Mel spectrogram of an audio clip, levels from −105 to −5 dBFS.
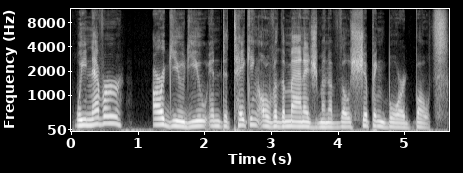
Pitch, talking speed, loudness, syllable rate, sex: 140 Hz, 150 wpm, -17 LUFS, 4.7 syllables/s, male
